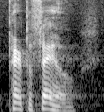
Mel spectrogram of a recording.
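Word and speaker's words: Peripateo (περιπατέω): It's para, para, it's, it sounds like peeling a potato. Peripateo is how you say it in, in the Greek, and it literally means citizenship.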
